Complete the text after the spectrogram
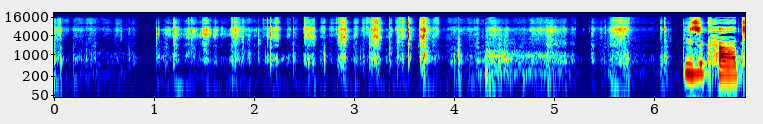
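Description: Paper rustles and crinkles as an envelope is opened.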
